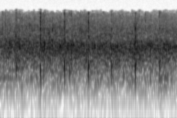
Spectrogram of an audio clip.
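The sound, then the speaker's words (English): Applause for a mayor, a county executive and state legislators at a civic gathering: faint, evenly paced claps at a steady rhythm, about three per second, over a soft hiss. “To the mayor, to the county executive, to all my colleagues who are here, who I serve with in Albany, let's give them a round of applause.”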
